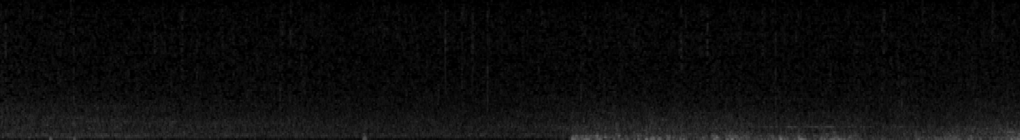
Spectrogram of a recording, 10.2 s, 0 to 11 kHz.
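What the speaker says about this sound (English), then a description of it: "We're in the night, and we have the rain." Steady rain pours through a nighttime Nürburgring race in Project CARS 2, an FIA GT3 round, with a low thunder rumble swelling in near the midpoint and the downpour growing heavier and louder afterward; no one speaks.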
